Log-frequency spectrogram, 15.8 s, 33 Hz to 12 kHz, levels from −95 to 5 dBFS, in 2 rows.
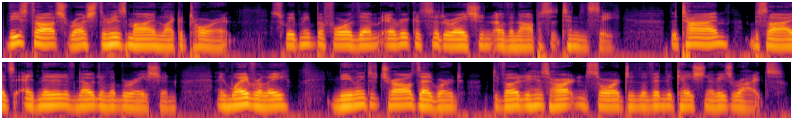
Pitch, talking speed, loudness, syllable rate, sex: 125 Hz, 150 wpm, -19 LUFS, 5.7 syllables/s, male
